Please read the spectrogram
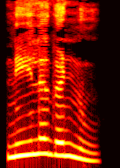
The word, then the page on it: ನಾಲ್ಕನೇ: nālkanē; Kannada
